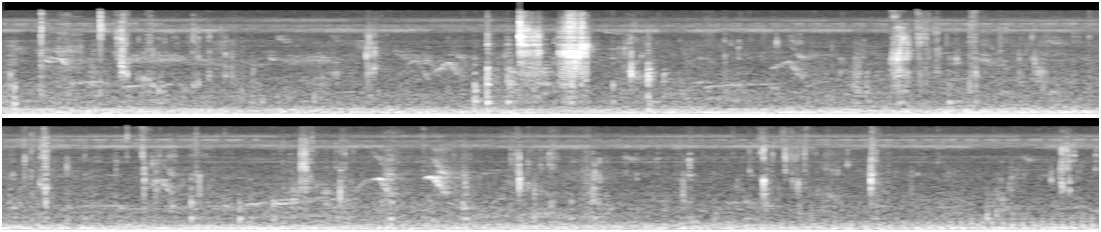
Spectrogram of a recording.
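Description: People chewing mouthfuls of stir-fried eel and rice, with scattered small wet mouth clicks and two louder smacks about two and a half seconds in.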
